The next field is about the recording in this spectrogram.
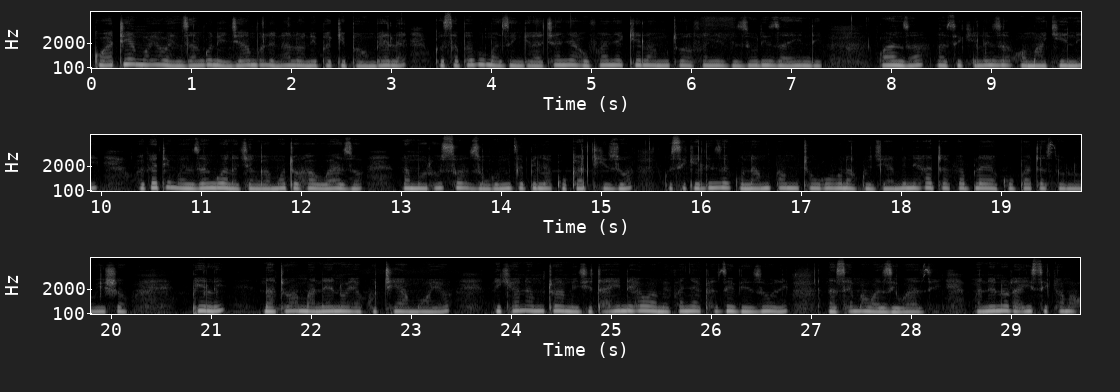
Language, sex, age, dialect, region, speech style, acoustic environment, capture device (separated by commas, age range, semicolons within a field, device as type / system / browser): Swahili, female, 18-24, Kenya - Nairobi Sheng-influenced, Kenya, excited; focused, music; people talking; nature, mobile / Linux / Chrome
